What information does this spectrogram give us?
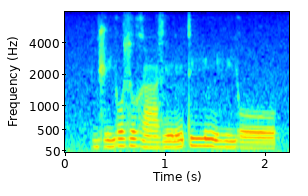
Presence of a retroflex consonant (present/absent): absent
